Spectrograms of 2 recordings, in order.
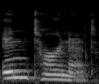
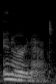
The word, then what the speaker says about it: internet: Whereas in American accent, you do not pronounce the T.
